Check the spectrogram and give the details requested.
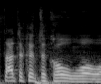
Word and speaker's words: Antetokounmpo: Is it A, Damian Lillard, or B, Giannis Antetokounmpo?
